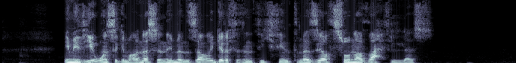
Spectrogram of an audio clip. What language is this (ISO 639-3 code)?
kab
